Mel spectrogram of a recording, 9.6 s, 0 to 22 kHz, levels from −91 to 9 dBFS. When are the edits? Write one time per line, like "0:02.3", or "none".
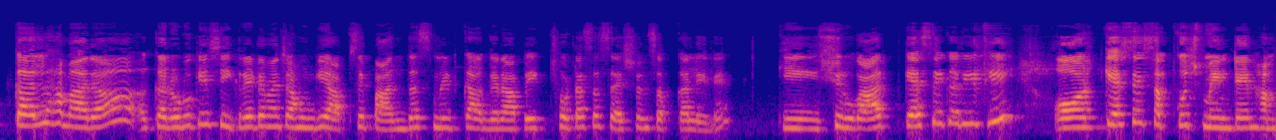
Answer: none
